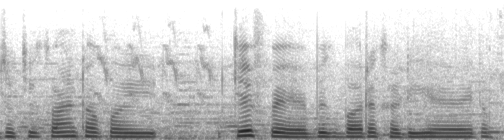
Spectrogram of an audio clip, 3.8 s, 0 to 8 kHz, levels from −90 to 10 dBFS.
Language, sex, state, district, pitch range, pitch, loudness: Rajasthani, female, Rajasthan, Churu, 210-230 Hz, 220 Hz, -17 LUFS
